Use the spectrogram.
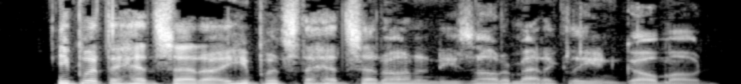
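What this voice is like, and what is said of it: Imitates another person's voice. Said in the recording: “my impression. That's my impression of him.”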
